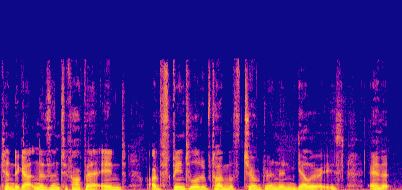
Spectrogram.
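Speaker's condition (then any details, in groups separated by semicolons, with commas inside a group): Cerebral palsy; cerebral palsy since childhood, presses really hard when writing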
